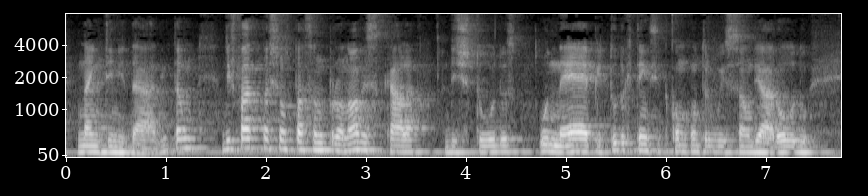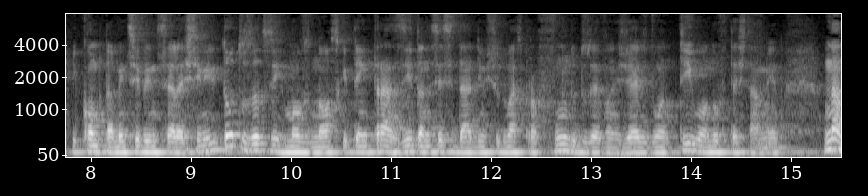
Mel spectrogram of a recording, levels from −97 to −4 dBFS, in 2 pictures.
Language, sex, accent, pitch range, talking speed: Portuguese, male, Brazilian, 115-140 Hz, 215 wpm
